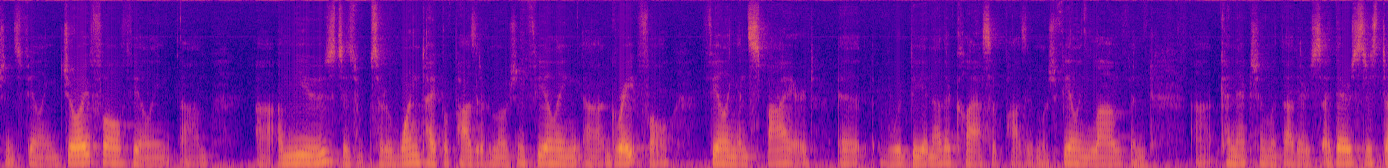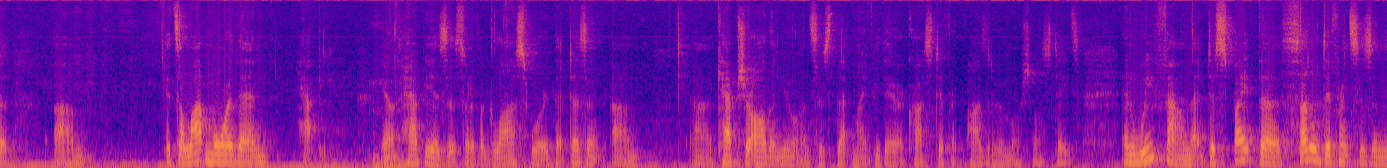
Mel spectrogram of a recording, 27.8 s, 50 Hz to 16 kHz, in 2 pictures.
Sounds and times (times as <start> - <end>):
Speech: 0.0 - 14.8, 15.5 - 27.7
Inside, small room: 0.0 - 27.7.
